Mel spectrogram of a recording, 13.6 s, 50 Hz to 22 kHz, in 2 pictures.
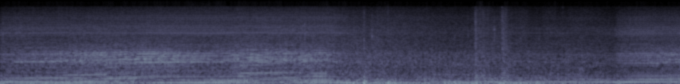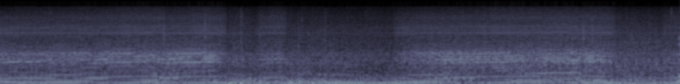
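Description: A superbike's engine drones in TT Isle of Man 2 road racing, a sustained high whine that rises and falls through gear shifts, with brief dips and surges as the rider accelerates and brakes, steady and loud throughout.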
